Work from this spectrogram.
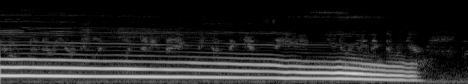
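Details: A domestic dog gives one sustained howl lasting about four seconds, smooth and tonal, gliding gradually downward in pitch before cutting off into near silence.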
